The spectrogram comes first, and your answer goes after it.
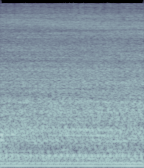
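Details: Subaru boxer engine after timing belt work with the marks aligned: a smooth, quiet, even hum at idle with no knocks or ticks. Healthy after repair.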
